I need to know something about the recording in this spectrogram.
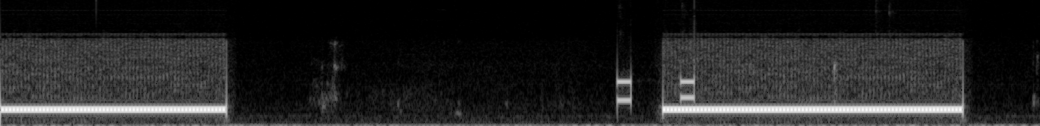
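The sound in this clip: A steady telephone tone plays during a call transfer, sounding in two long, even, mid-pitched blocks separated by a pause. A short keypad beep falls in the gap.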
